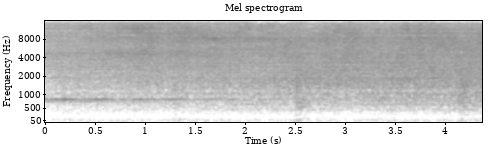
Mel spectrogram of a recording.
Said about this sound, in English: Back on board with their newly captured prize, the off-brake signal was given, and the train chugged its way to the town of Yale.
